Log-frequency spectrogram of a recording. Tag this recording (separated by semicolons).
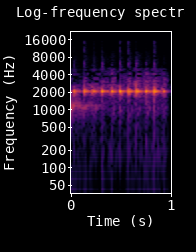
Funny; Walk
